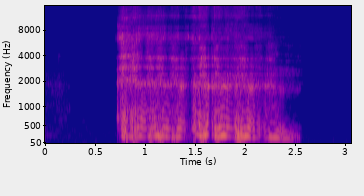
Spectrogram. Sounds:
Throat clearing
